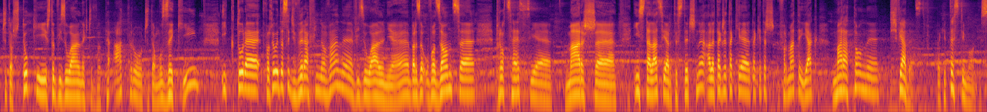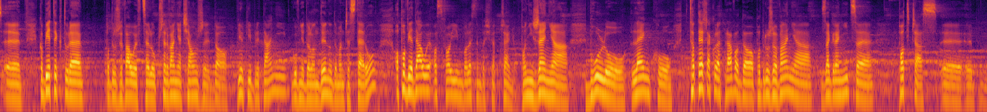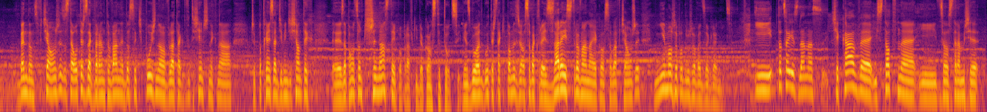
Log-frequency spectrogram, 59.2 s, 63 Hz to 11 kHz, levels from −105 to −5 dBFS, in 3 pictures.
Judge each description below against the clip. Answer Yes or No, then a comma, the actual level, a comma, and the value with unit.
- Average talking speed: Yes, average, 125 wpm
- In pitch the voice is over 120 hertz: Yes, medium, 140 Hz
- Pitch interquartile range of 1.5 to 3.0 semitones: No, average, 4.6 semitones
